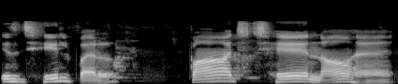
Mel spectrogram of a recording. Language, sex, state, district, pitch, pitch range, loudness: Hindi, male, Jharkhand, Ranchi, 130 Hz, 100-140 Hz, -16 LUFS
